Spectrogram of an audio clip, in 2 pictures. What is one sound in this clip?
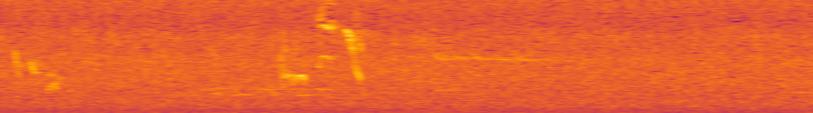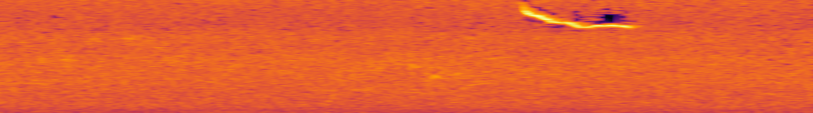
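A shallow stream rushes and splashes steadily over rocks.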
